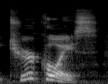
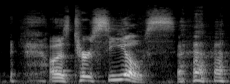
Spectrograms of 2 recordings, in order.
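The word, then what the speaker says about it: Turcios: It's Tercios. Tercios? Oh, Tercios is his name. Ricky Tercios. It is spelt turquoise, though.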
